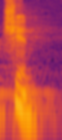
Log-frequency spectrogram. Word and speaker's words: Qin: The Emperor Qin, Q-I-N, it's pronounced, built the Great Wall of China.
